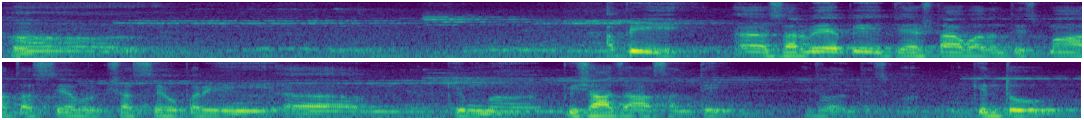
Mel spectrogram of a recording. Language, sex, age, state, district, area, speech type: Sanskrit, male, 30-45, Telangana, Karimnagar, rural, spontaneous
